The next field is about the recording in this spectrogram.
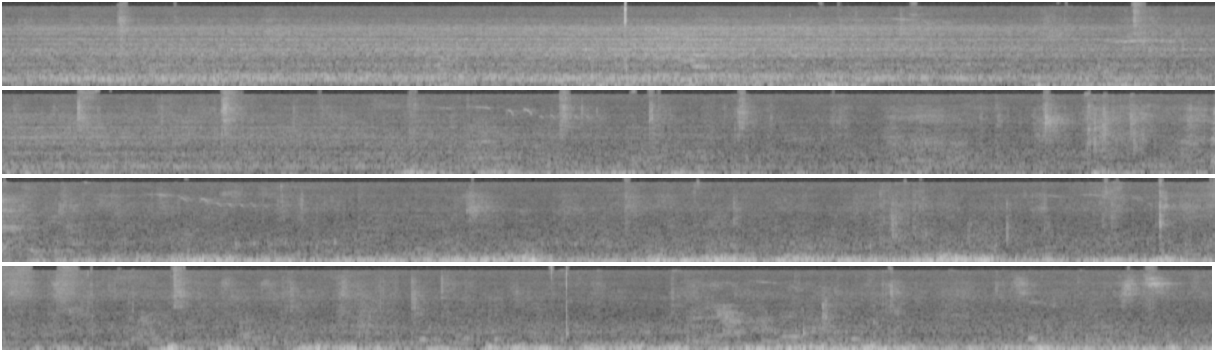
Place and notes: Wannsee, Deutschland - Sbahn-Stop
on track, waiting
